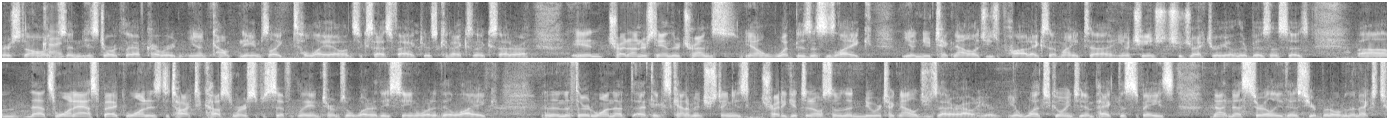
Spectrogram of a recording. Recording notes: LIVE from Las Vegas, at #HRTechConf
